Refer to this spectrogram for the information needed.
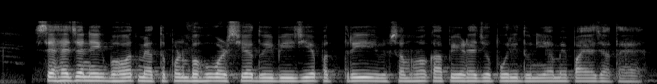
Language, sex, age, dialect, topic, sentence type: Hindi, male, 18-24, Garhwali, agriculture, statement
